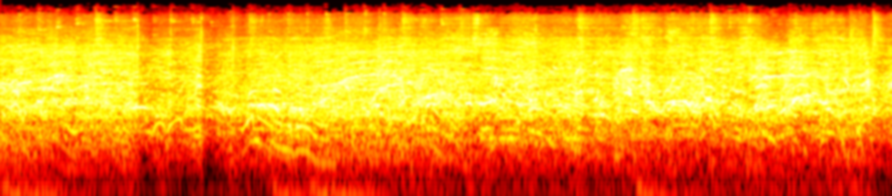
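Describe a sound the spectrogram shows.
A crowd of young people cheers and shouts loudly in an echoing hall.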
